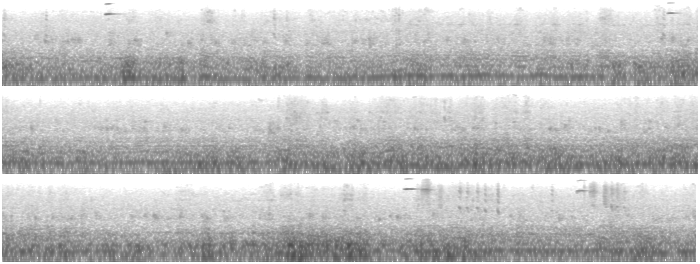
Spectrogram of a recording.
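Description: Hummingbirds give short, high chirps now and then.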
